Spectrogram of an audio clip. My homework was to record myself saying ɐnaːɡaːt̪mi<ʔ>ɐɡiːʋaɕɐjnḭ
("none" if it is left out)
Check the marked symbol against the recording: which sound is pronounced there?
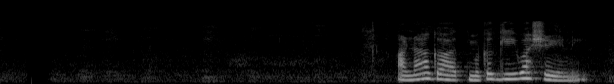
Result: k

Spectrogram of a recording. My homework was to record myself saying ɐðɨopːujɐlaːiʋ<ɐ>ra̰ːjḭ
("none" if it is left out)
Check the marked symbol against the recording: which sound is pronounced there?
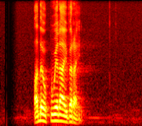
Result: ɐ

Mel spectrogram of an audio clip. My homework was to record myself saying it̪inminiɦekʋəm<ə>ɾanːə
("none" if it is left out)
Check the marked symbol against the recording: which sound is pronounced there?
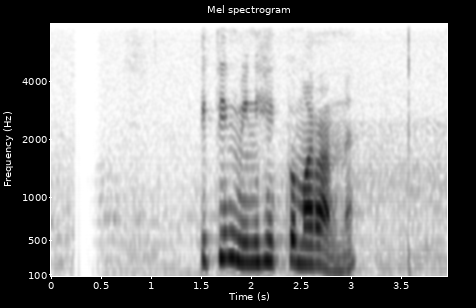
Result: a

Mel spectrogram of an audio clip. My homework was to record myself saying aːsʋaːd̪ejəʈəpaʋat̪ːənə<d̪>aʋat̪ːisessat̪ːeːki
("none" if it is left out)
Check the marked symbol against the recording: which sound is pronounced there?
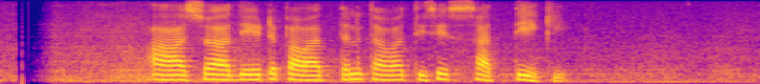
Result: t̪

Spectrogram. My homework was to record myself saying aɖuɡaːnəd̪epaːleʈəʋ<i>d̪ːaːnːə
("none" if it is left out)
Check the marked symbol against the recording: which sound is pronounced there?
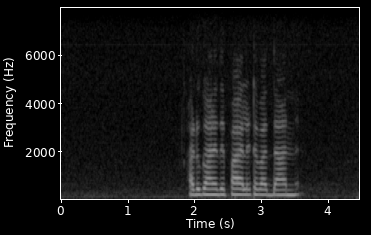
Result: a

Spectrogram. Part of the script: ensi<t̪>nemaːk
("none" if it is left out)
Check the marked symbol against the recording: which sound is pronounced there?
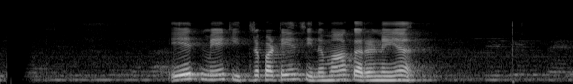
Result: none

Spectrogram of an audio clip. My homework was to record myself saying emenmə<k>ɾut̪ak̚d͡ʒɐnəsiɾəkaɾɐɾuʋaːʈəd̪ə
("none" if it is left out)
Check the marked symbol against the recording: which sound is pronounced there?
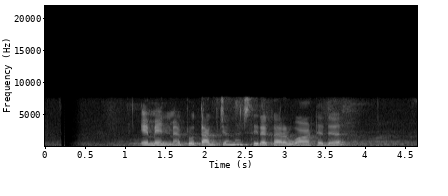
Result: p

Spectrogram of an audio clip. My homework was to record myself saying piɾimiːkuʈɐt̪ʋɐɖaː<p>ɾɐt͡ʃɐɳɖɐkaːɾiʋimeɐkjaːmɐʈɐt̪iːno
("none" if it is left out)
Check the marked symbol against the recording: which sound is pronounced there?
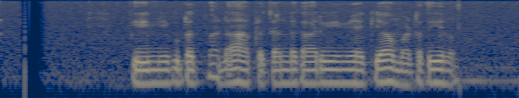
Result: p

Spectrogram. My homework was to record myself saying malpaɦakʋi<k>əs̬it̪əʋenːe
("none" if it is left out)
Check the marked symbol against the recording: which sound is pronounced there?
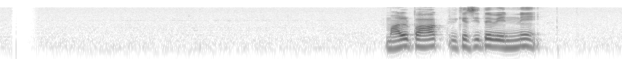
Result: k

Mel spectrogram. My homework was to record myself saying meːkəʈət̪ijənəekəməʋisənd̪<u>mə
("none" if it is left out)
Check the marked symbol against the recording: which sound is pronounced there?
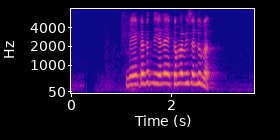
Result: u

